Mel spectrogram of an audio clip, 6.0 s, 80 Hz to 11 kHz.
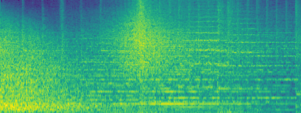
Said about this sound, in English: Hold your hands out. Okay. Everybody clap in 3, 2, 1.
